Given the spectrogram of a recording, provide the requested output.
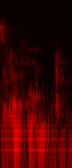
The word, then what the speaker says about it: Spokane: So just so you know, all three of our listeners, it's Spokane.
